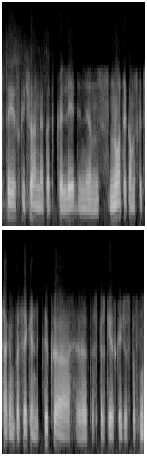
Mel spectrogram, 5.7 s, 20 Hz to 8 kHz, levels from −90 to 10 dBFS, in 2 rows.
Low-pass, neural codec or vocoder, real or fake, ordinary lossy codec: 7.2 kHz; codec, 24 kHz, 1.2 kbps, DualCodec; fake; Opus, 24 kbps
